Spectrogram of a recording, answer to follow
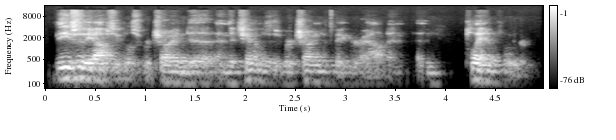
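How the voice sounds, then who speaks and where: A man speaks in a dark, mellow tone that is somewhat breathy. His intonation stays fairly even. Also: medium pitch for a man. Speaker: fire chief. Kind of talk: presentation.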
